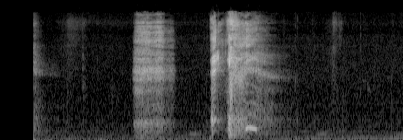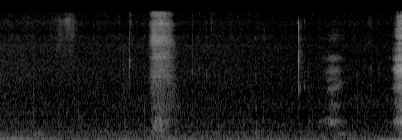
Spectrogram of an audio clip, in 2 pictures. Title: sneezing with buildups!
